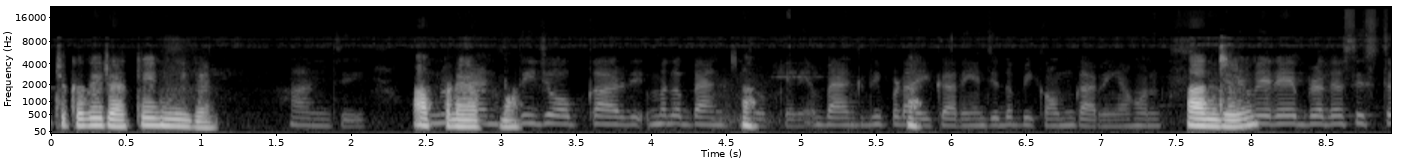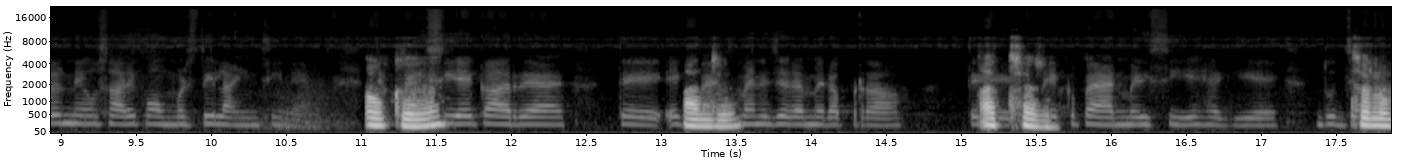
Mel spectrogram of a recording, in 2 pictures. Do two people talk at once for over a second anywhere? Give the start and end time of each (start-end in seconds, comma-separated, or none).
none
